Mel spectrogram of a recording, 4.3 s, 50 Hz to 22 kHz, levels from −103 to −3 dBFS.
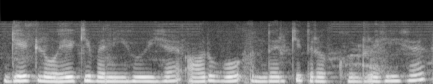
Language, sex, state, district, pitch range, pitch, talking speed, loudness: Hindi, female, Jharkhand, Ranchi, 195-215 Hz, 200 Hz, 195 wpm, -16 LUFS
